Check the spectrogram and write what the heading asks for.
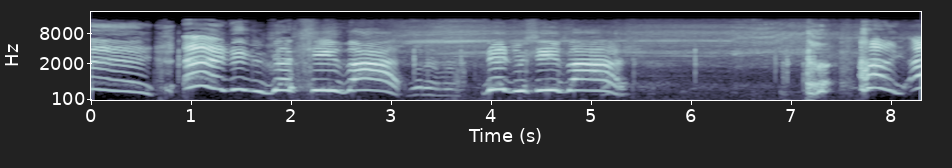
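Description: A child's high-pitched wordless vocalizing, a string of short sliding calls broken by pauses, with a short knock near the end.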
